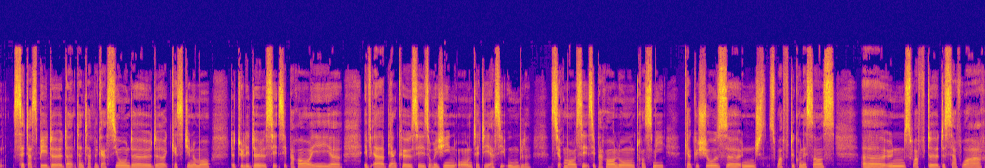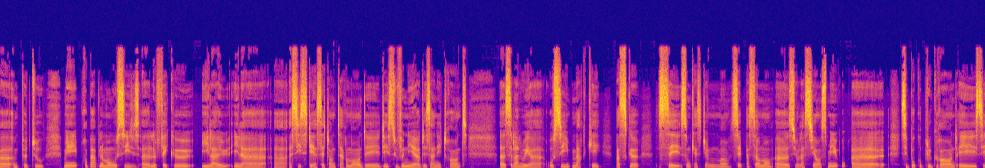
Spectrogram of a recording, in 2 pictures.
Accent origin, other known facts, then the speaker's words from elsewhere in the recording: South Africa; born there; French is a second language; Moi, je suis née en Afrique du Sud, donc c'est bien loin.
